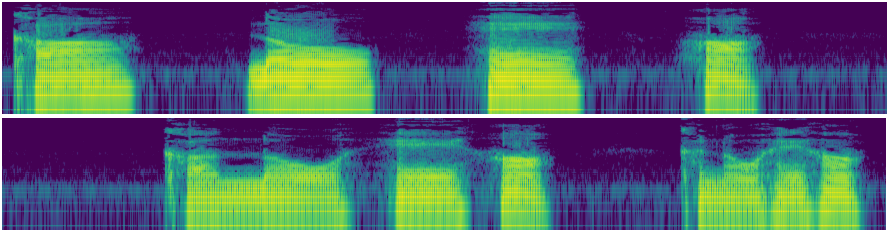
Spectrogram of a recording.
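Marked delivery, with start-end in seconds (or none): 0.1-3.8 ka no he ha split into separate syllables with pauses. Shown as a demonstration. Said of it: "it's pronounced". 5.2-7.2 Ka no he ha said slowly and carefully, every syllable clear; slow careful pronunciation. Shown as a demonstration. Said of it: "it's pronounced".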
